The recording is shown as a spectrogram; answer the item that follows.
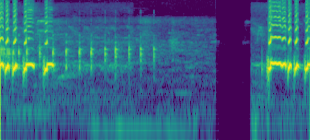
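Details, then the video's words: Local wild zebra dove in full, frequent song with a big 'kung' voice, used to lure other doves into singing: a loud burst of rapid, clipped coos, then a fading run of soft evenly spaced notes, a pause, and a fresh loud burst. "Perkutut lokal gacor suara besar - SUARA KUNG"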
